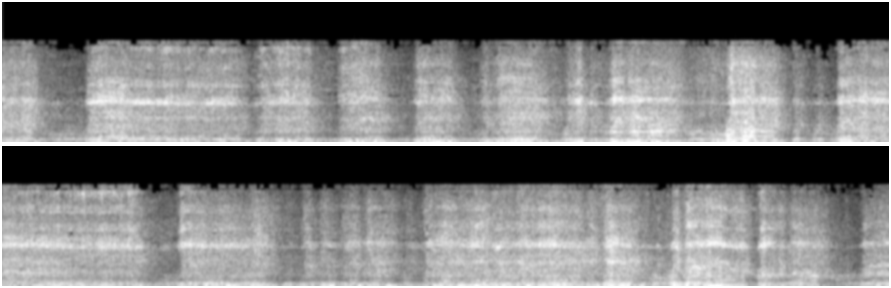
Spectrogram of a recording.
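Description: A nitro-powered radio-controlled truck engine buzzes, revving up and easing off as the truck drives.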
